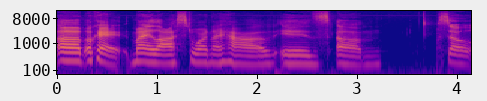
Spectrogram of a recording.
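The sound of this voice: A soft-spoken woman with a fairly low pitch and a clear, smooth tone.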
